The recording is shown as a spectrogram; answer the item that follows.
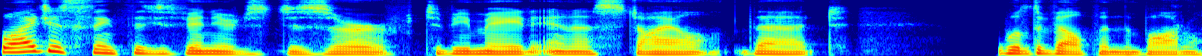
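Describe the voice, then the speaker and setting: In an American accent, a woman speaks at a moderate pace with very deep, low pitch and fairly even intonation, in a dry, close sound with no echo. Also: very clean recording, silent background. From Southern California. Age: 60s. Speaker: winemaker. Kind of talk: interview.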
